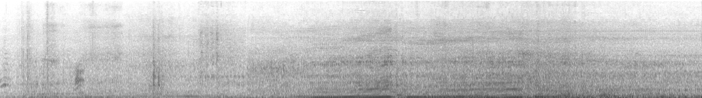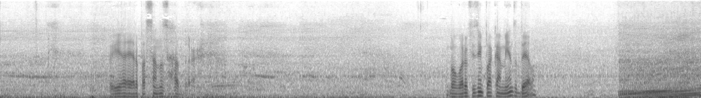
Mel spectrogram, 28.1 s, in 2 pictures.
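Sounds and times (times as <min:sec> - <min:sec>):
motorcycle engine riding off: 0:26.4 - 0:28.0.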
